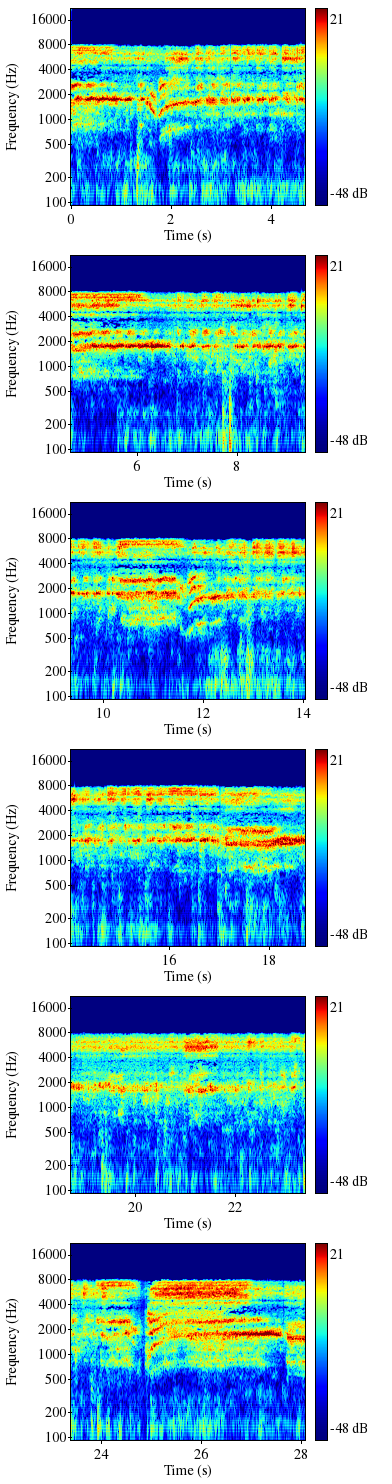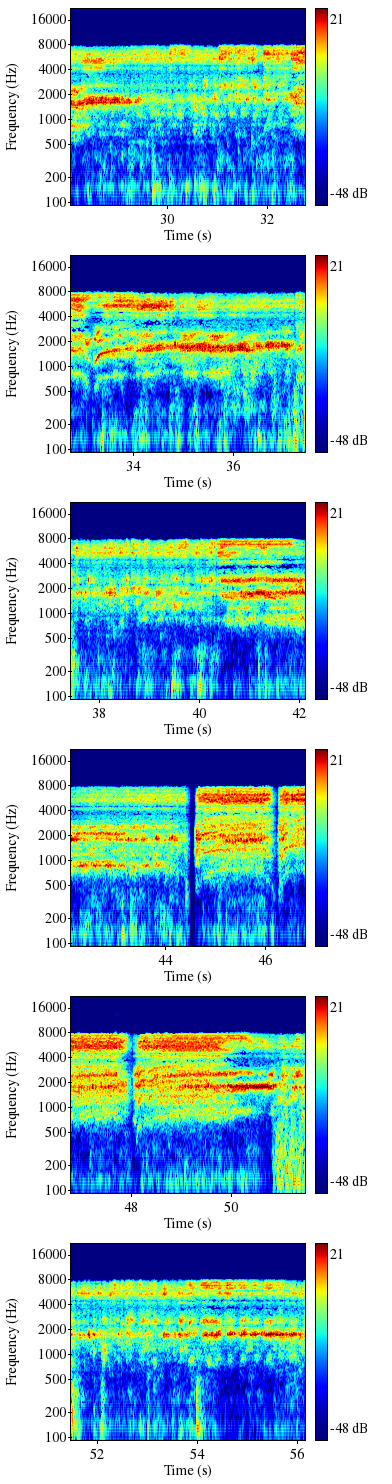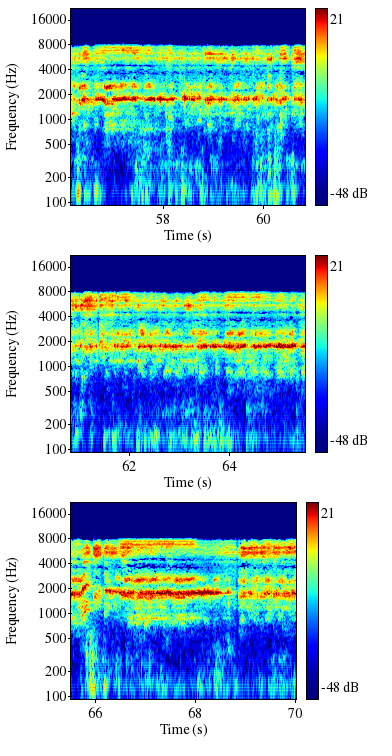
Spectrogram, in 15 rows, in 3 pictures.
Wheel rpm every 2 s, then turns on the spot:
220, 210, 230, 230, 230, 220, 210, 230, 230, 220, 230, 230, 190, 220, 230, 240, 220, 220, 230, 230, 230, 210, 170, 170, 170, 230, 230, 230, 230, 230, 240, 230, 230, 240, 230.
none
